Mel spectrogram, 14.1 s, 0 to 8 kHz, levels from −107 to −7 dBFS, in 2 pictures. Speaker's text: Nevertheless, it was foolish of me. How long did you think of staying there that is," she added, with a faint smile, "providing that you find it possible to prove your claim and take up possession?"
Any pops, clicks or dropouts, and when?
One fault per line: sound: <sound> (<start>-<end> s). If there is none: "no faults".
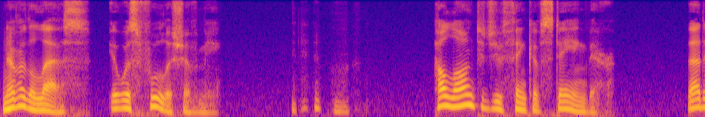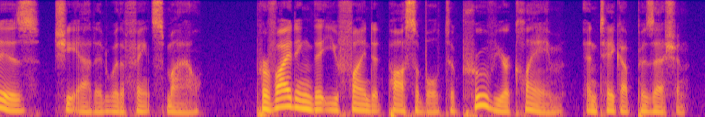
sound: breath (2.9-3.7 s)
